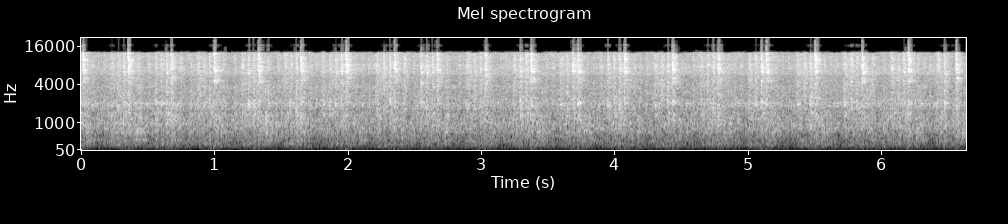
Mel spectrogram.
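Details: 1977 Toyota Celica, Weber carburetor, first run since 1994 or 2005: ragged, uneven idle with a spitting beat about three per second; mixture screws fully in but still loading up rich; owner also suspects high fuel pump pressure.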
